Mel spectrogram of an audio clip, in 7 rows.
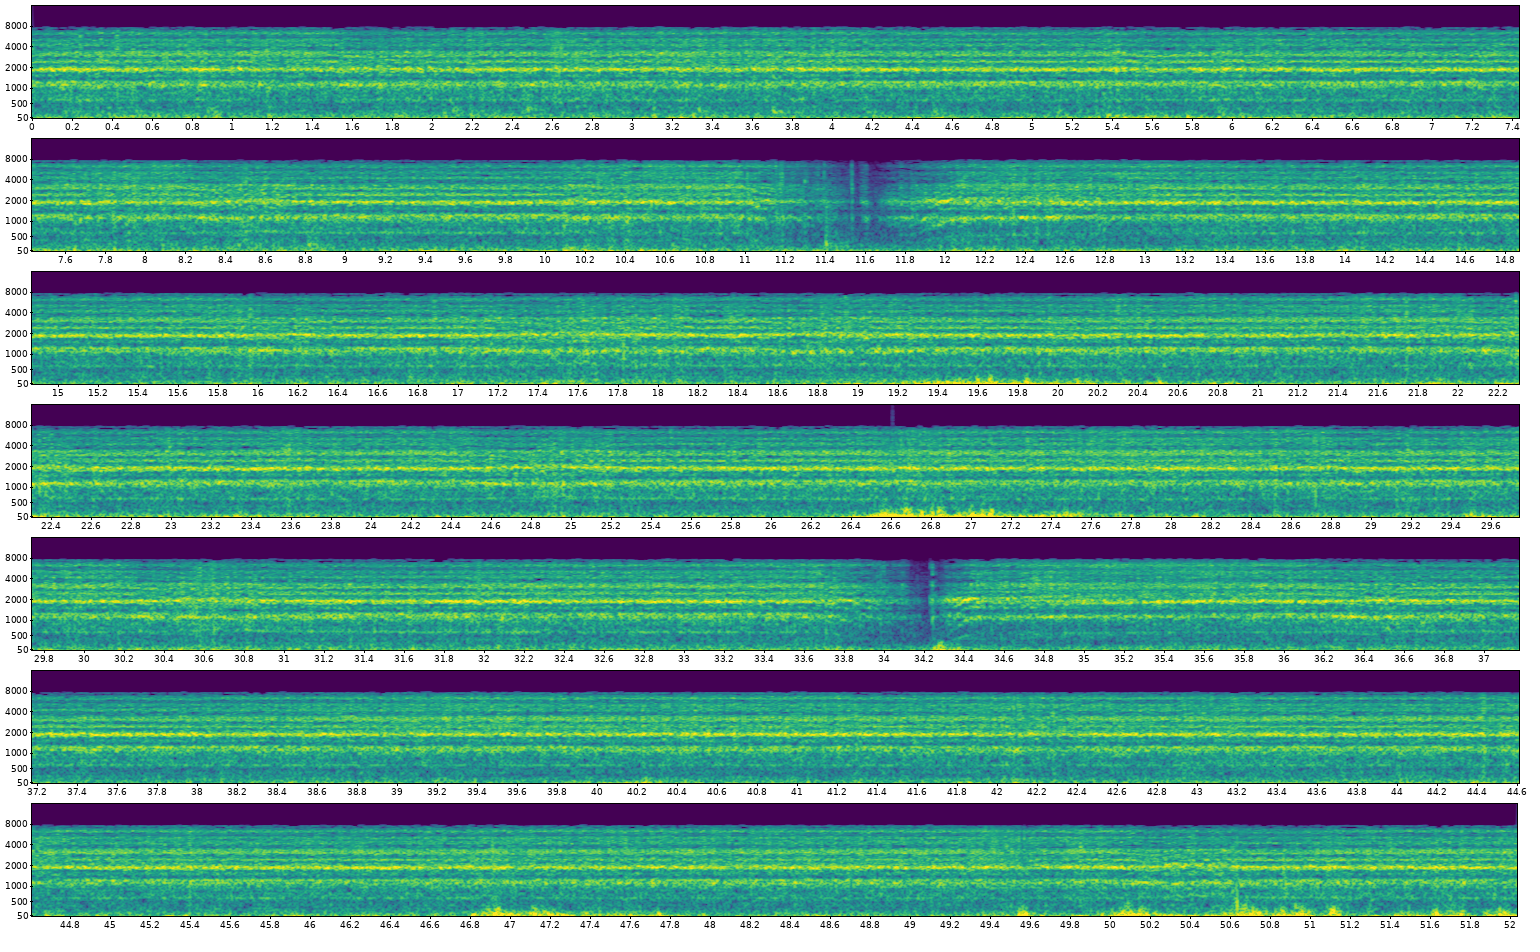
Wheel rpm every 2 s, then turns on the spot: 160, 160, 160, 160, 160, 80, 140, 160, 160, 160, 160, 160, 160, 160, 160, 160, 160, 120, 160, 160, 160, 160, 160, 160, 160, 160.
none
